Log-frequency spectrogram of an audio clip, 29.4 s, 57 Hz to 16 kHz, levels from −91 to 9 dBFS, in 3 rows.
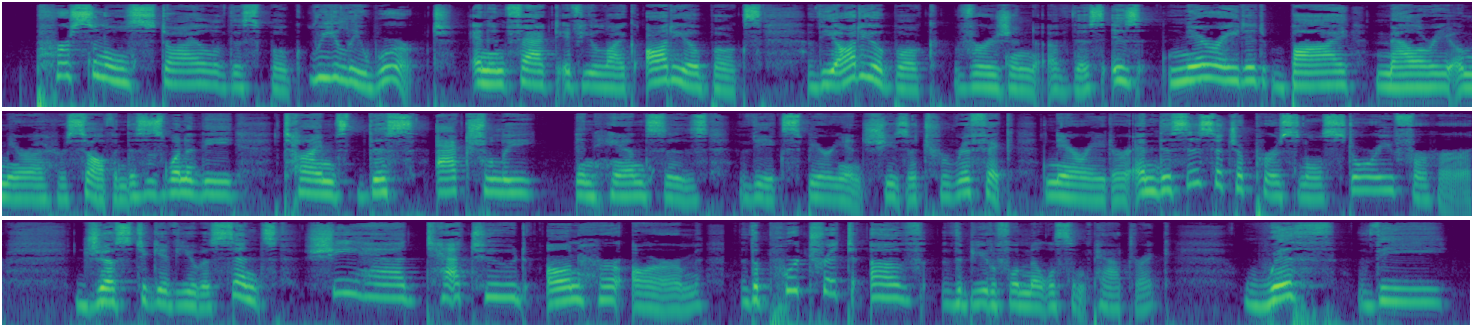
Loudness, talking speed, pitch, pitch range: -21 LUFS, 145 wpm, 185 Hz, 160-225 Hz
